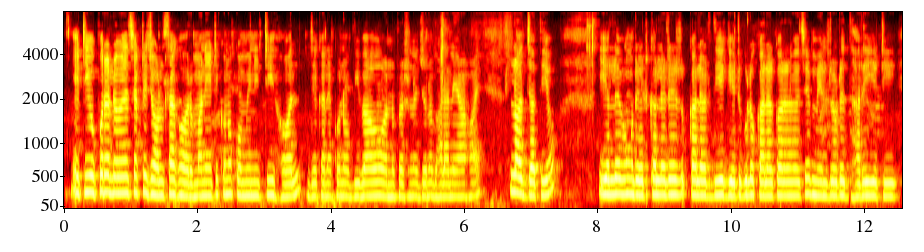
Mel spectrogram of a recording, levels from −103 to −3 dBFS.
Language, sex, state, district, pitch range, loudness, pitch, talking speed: Bengali, male, West Bengal, Jalpaiguri, 200-230 Hz, -16 LUFS, 210 Hz, 175 wpm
